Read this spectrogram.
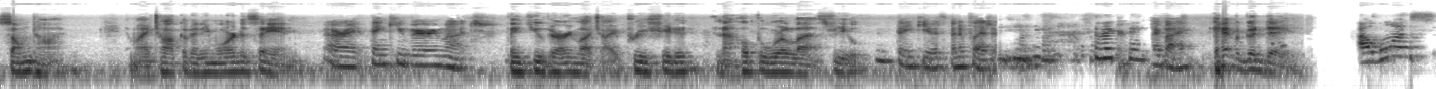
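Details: Adult male patient with Wernicke's (fluent) aphasia, with word substitutions (paraphasias).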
